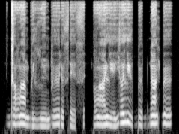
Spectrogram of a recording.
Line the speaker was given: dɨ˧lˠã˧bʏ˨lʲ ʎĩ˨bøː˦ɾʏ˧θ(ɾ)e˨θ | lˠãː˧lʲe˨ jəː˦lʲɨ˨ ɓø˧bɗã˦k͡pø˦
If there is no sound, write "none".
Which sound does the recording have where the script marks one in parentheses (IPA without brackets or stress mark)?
ɾ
